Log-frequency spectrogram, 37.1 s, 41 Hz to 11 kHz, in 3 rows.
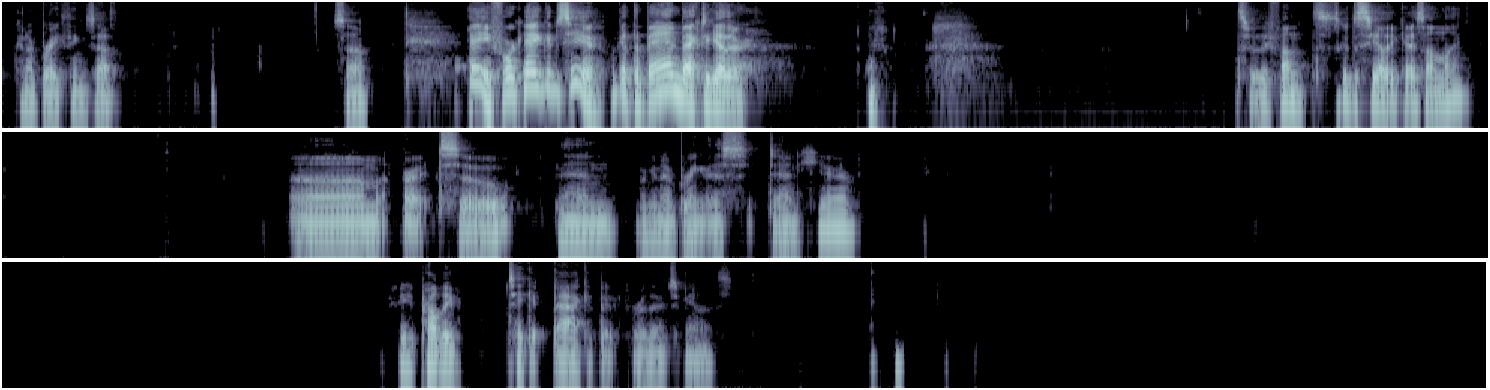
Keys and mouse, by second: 12.2-13.6 drag, 14.1 shift+middle click, 14.9 click, 15.2 middle click, 15.7 r, 16.5 middle click, 17.1 g, 18.9 middle click, 19.6 click, 19.9 middle click, 20.7 middle click, 21.1 r, 22.6 g, 24.2 middle click, 25.0 r, 25.9 middle click, 27.0 click, 27.4 middle click, 28.1 middle click, 28.5 g, 29.9-31.7 middle drag, 32.2 shift+middle click, 32.7 r, 33.5-35.0 middle drag, 35.5 middle click, 36.5 click, 36.9 r.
